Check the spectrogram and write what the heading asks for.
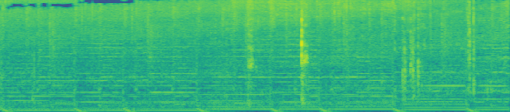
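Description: Background music with a steady beat, over potatoes sizzling in a frying pan. A few sharp knocks of a utensil against the pan, the loudest a little before four seconds in and a quick cluster near the end.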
